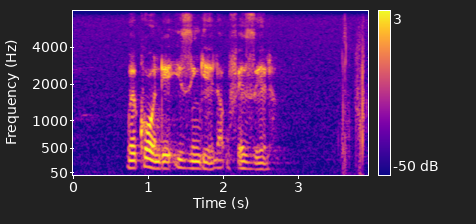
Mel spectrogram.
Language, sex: Zulu, male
